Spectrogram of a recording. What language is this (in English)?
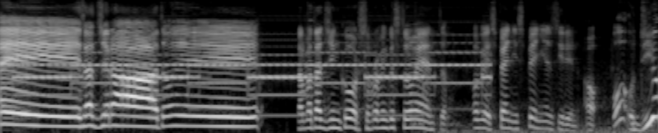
Italian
